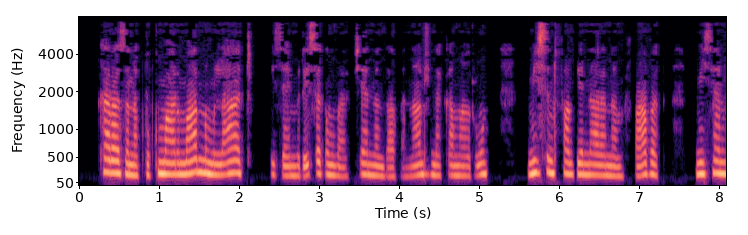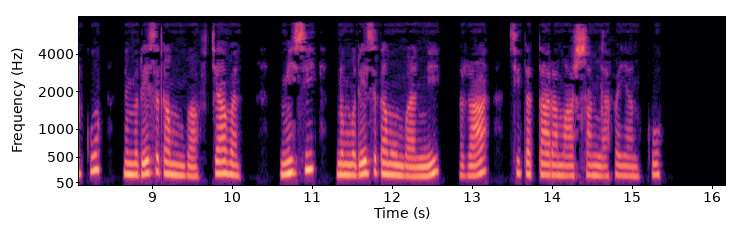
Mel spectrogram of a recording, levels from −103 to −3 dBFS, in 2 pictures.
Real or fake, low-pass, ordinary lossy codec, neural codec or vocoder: fake; 7.2 kHz; MP3, 32 kbps; codec, 16 kHz, 16 kbps, FunCodec, trained on LibriTTS, 50 frames a second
